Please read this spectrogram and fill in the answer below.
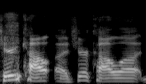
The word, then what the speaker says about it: Chiricahua: All right, it's Chiricahua National Monument.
